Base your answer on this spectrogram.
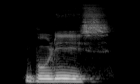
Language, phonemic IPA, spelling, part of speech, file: Moroccan Arabic, /buː.liːs/, بوليس, noun, LL-Q56426 (ary)-بوليس.wav
- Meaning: police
